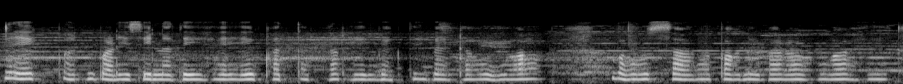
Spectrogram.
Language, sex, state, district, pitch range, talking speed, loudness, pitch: Hindi, female, Bihar, Sitamarhi, 230-245 Hz, 120 wpm, -18 LUFS, 235 Hz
